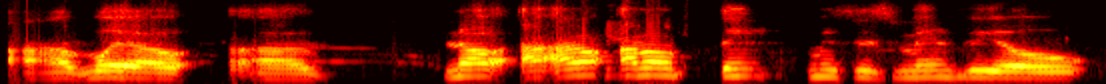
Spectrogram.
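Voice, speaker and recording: This is a woman doing a flustered figure faking grief, stammering in broken English at a slow pace. The recording is dry and lo-fi. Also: on the low side, no echo. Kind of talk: amateur script read.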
